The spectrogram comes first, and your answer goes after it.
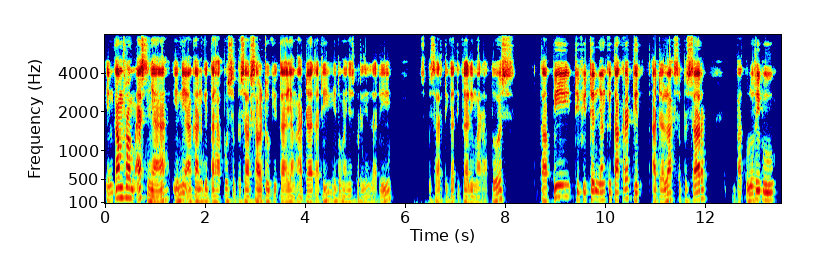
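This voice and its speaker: A man giving an informal explanatory lecture in a didactic, halting way, repeating key phrases as he goes. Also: lowish voice, gravelly, a bit bright. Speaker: accounting lecturer.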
